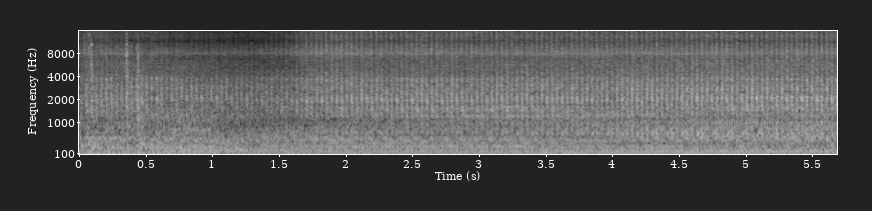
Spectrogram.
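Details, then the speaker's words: Yanmar F180 three-cylinder 18 hp 4WD Japanese mini tractor diesel, only 122 engine hours, started without problems and idles steadily, even firing, no misses or knocks; healthy. "Запустился без каких-либо проблем. Работает ровно."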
